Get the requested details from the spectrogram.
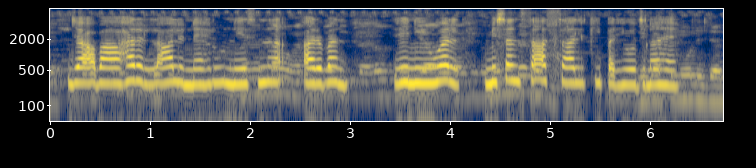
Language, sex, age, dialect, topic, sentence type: Hindi, female, 56-60, Hindustani Malvi Khadi Boli, banking, statement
